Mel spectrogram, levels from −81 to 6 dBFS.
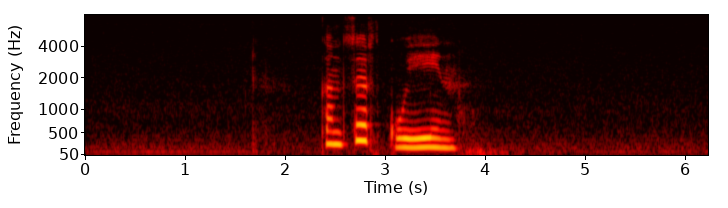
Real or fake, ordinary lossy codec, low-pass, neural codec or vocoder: real; none; none; none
